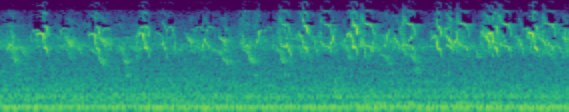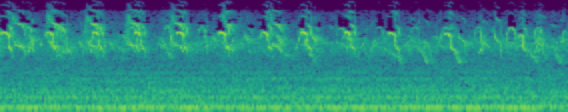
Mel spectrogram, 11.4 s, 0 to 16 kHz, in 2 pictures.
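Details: Group of just-hatched chicks from a 31 May 2023 hatch including turkey, bantam, Sussex and Australorp, giving steady, insistent high peeps with downward-sliding notes, about two a second, over a constant low machine drone.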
